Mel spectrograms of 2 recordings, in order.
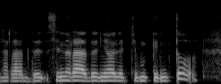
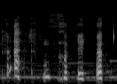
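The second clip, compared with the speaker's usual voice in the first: normal talking voice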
